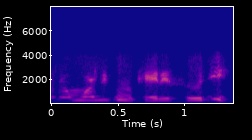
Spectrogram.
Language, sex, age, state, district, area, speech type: Urdu, male, 18-30, Uttar Pradesh, Muzaffarnagar, urban, conversation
